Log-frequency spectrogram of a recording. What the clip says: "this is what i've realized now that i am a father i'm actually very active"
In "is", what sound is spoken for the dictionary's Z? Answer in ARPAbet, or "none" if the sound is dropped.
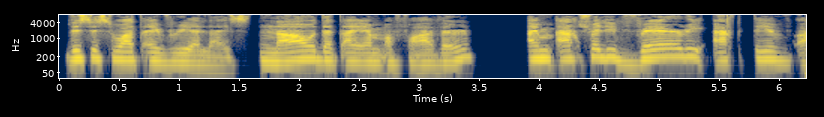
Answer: S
